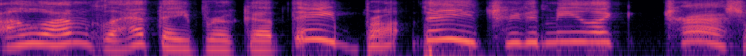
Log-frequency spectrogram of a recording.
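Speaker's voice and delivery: put-on high childlike voice. Retelling what Bayley said in the interaction: imitating Bayley sounding like a child. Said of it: "Bayley just sounds like a child".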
